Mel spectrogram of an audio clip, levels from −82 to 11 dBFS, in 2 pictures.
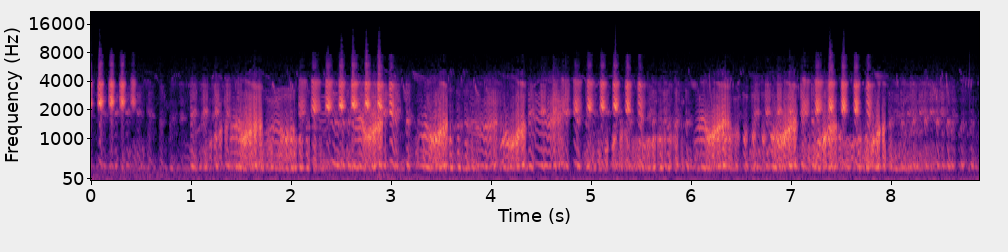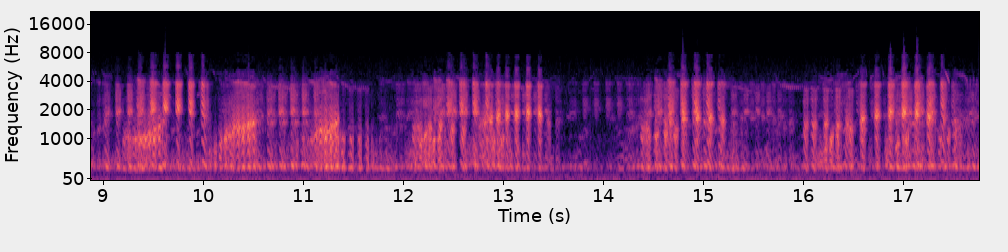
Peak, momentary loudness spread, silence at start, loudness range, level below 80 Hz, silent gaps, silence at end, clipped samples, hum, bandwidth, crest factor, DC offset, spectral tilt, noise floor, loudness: -2 dBFS; 15 LU; 0 s; 4 LU; -48 dBFS; none; 0 s; under 0.1%; none; 10 kHz; 18 dB; under 0.1%; -3 dB/octave; -38 dBFS; -17 LUFS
